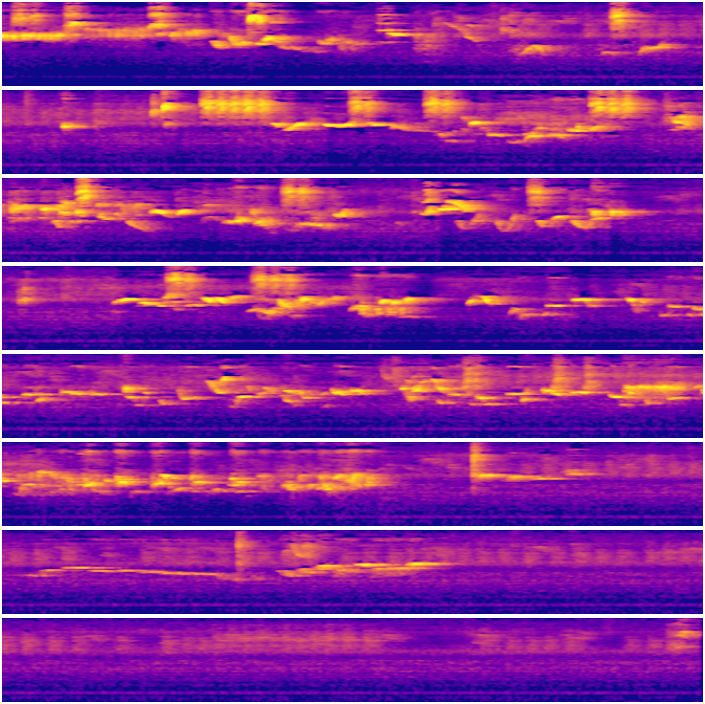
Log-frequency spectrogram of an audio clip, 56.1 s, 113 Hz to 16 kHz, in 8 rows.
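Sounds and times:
bird warbling song: 0.0 - 56.0
faint steady hum: 0.0 - 56.0.

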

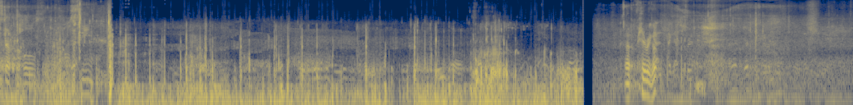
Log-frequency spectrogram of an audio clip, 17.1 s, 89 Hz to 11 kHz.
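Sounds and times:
muffled underwater water rumble: 0.0 - 11.7.

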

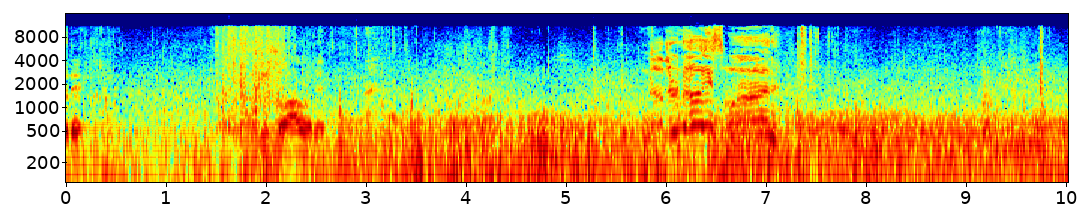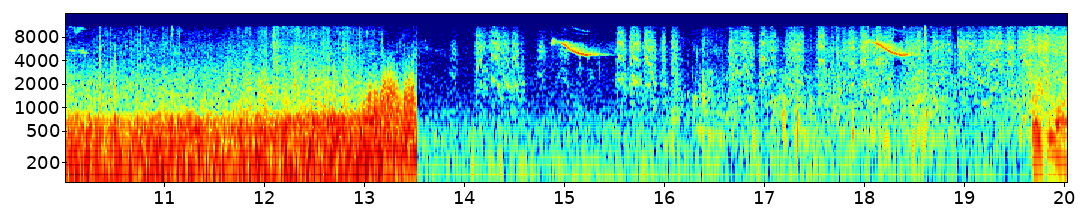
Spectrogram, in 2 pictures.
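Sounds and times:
wind buffeting the microphone: 0.0 - 13.6
high falling bird whistles: 14.1 - 16.0, 17.9 - 19.4.

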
